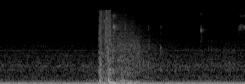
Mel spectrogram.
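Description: A sniper rifle fires with a sharp crack.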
